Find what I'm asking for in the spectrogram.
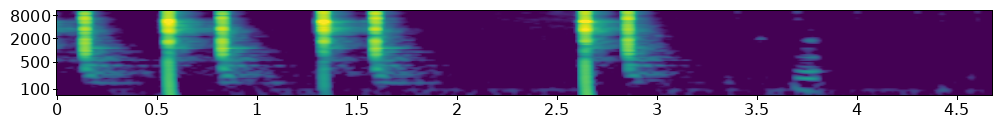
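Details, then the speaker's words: Old Farmall tractor being revived, ignition on: about seven sharp single clicks in five seconds, unevenly spaced, no cranking; solenoid works, starter doesn't; suspected stuck starter or bad solenoid contacts, replacement solenoid planned. "So either the starter's stuck or the contacts in the solenoid are bad."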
